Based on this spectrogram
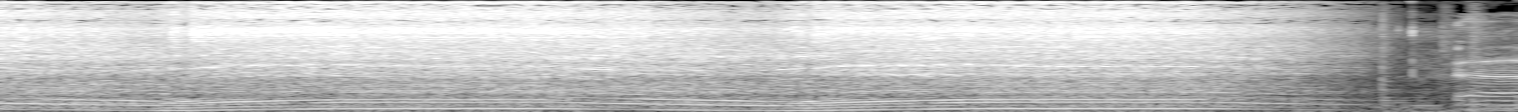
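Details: Honda Beat carburetor scooter with hesitation on initial pickup; test after enlarging and tapering a carb passage; revs surge and drop unevenly, flat on pickup; still not fixed, later traced to too-small local jets, too lean.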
